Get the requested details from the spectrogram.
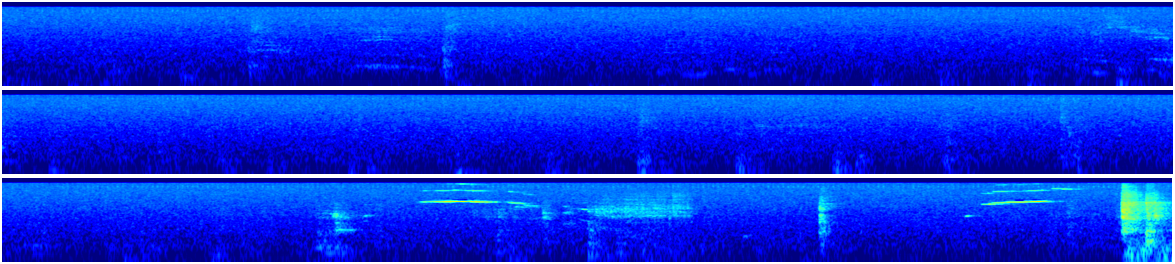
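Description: A cat rolls over on soft bedding with a faint rustle.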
